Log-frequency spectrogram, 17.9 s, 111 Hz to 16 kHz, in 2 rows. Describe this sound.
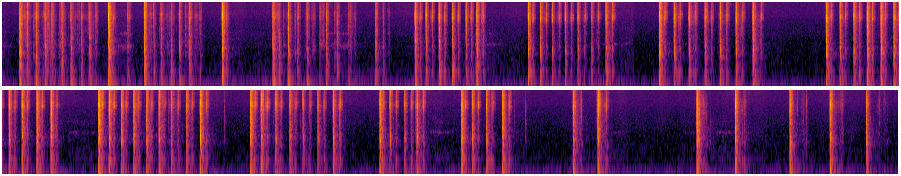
With exhuberant rage, the keyboard is mashed upon. Recorded in stereo with a Blue Yeti, using a 17 inch lenovo laptop.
